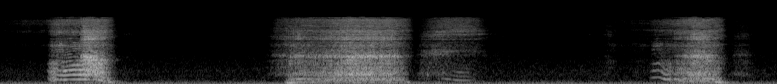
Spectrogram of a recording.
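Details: Loud snoring recorded with a snoring app overnight, excerpt from 2:30–8:30: about 6 hours of sleep, snoring about 4 h 40 min (84%), snore score 145.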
